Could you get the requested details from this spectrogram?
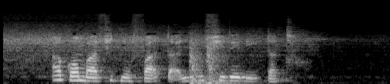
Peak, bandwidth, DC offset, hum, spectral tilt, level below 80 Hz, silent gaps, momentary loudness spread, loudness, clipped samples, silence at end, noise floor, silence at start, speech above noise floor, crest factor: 0 dBFS; 11.5 kHz; under 0.1%; none; -6 dB/octave; -38 dBFS; none; 14 LU; -18 LUFS; under 0.1%; 0.8 s; -55 dBFS; 0.05 s; 38 dB; 18 dB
